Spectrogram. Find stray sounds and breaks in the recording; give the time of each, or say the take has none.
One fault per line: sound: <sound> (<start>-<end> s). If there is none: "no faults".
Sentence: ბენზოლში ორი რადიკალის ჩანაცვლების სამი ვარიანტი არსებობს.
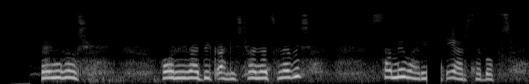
sound: dropout (4.3-4.4 s)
